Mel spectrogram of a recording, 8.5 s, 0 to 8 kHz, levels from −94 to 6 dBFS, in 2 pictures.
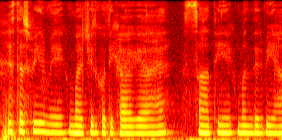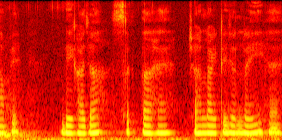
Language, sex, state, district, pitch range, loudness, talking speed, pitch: Hindi, male, Bihar, Begusarai, 155-165 Hz, -19 LUFS, 175 wpm, 160 Hz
